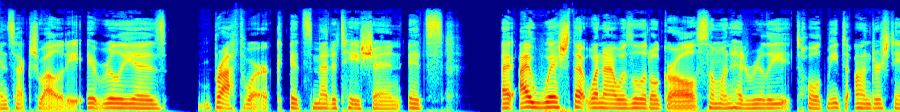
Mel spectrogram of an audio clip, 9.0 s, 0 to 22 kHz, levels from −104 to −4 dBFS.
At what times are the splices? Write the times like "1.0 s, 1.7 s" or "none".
none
